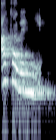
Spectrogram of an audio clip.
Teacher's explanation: A parte forte é a parte mais forte de sua pronúncia. Só que em espanhol, sua pronúncia mais forte é o DE.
